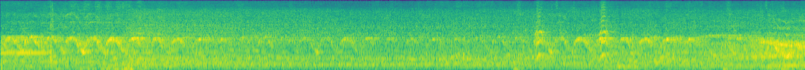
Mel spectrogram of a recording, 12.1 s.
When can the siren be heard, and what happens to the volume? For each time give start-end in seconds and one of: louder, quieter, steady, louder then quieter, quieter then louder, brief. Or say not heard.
0.0-12.0 quieter then louder.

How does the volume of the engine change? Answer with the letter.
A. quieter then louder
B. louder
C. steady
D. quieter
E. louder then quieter
D.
